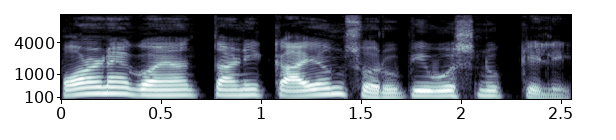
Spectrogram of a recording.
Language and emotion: Goan Konkani, neutral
